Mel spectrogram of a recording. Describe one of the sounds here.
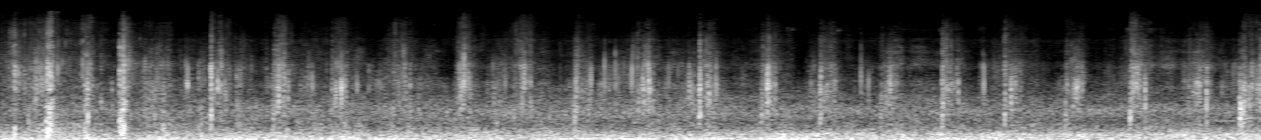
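Footsteps crunch steadily on a gravel path outdoors.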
